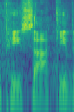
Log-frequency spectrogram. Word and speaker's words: Psaki: We have, on this show, focused a lot on Jen Psaki, the P is silent, and her press briefings.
